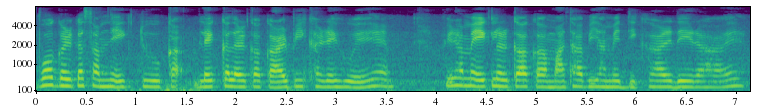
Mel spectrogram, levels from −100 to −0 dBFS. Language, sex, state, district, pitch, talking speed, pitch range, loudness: Hindi, female, Arunachal Pradesh, Papum Pare, 215 Hz, 225 wpm, 210-230 Hz, -18 LUFS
